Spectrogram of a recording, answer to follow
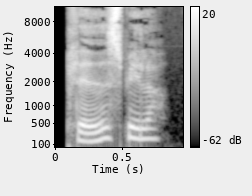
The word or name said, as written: pladespiller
